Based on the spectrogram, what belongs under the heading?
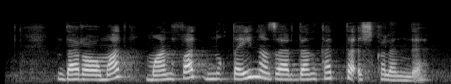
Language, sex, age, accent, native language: Uzbek, female, 18-24, Jizzax, Uzbek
